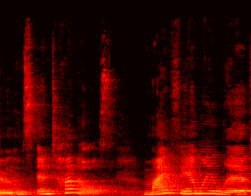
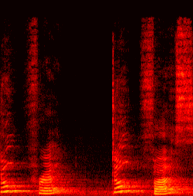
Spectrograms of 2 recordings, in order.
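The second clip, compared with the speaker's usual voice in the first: squeaked out, very high pitch; 11 semitones higher than usual. Mouse answers the blubbering bear in Mouse's squeaky voice. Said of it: "Mouse squeaks".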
